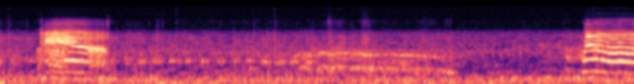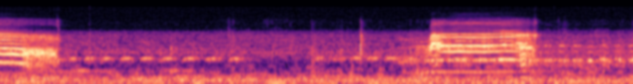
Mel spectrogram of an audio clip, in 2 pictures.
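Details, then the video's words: Small kitten asking for food. Three loud, rich, wavering meows are spaced about six seconds apart, with quiet tonal hums and low background noise between them. "anak kucing lucu merayu untuk meminta makan"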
